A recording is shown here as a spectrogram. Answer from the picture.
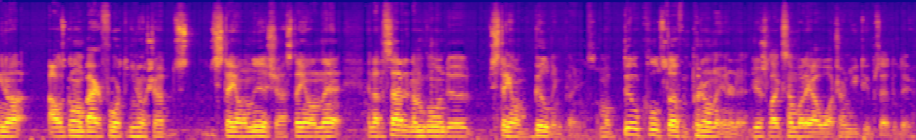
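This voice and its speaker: A man talks at a very fast pace with fairly even intonation, and noticeable background noise sits behind him. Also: medium pitch for a man. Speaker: DIY builder YouTuber. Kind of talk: vlog-style casual talk to camera. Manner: halting, many fillers.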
